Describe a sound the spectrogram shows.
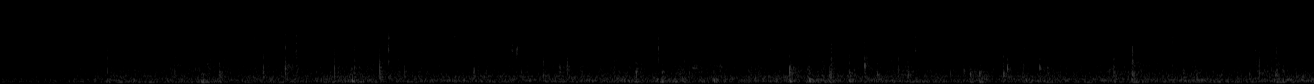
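Footsteps click on a hard floor.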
